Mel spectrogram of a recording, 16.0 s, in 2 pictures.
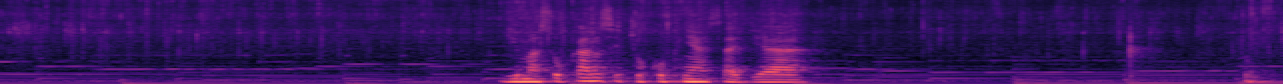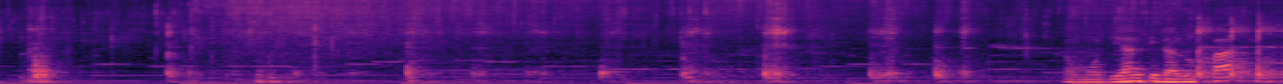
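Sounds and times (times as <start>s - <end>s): meat sizzling in a wok: 0.0s - 16.0s
wooden spatula scraping a pan: 7.8s - 16.0s.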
